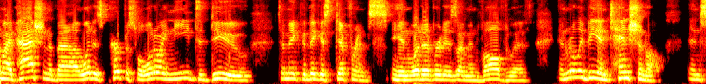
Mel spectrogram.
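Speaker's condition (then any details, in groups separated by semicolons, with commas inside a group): No condition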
